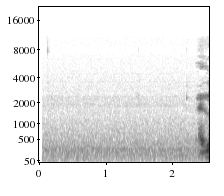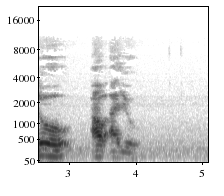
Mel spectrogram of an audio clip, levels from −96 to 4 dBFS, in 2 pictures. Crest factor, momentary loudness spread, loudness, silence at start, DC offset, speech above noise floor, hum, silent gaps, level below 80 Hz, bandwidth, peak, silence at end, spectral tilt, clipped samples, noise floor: 20 dB; 20 LU; -20 LUFS; 2.4 s; under 0.1%; 38 dB; none; none; -64 dBFS; 7.2 kHz; -4 dBFS; 1.1 s; -7.5 dB/octave; under 0.1%; -57 dBFS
